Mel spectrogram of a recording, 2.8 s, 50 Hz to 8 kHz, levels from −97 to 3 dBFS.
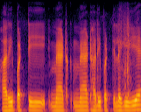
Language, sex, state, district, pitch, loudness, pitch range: Hindi, male, Uttar Pradesh, Shamli, 105 Hz, -19 LUFS, 105-110 Hz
